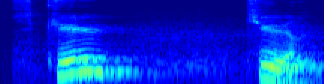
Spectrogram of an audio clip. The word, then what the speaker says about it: sculpture: est-ce que ce que et le P on ne prononce pas dans sculpture la nourriture l'ouverture la ceinture.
